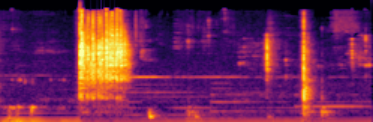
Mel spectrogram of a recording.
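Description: Dice roll during a tabletop role-playing game, starting with a short, rattling burst and ending in a few scattered light clicks and taps as they settle.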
